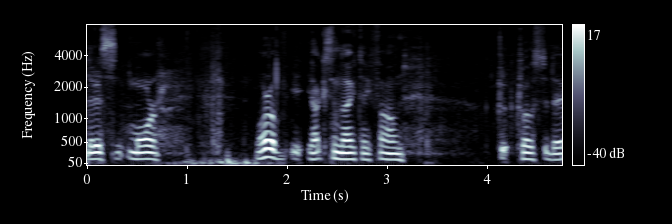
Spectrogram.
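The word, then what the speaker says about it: euxenite: probably hour and a half I really like oxonite that's how you say it so that's what I came here for and I found nice examples of crystals this black blaty uxonite cross sections when Crystal breaks is very recognized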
